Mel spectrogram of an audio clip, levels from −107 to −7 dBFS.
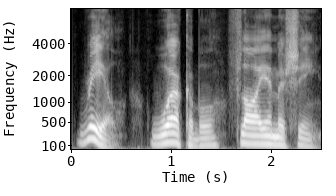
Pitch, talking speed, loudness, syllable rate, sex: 120 Hz, 95 wpm, -16 LUFS, 3.8 syllables/s, male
